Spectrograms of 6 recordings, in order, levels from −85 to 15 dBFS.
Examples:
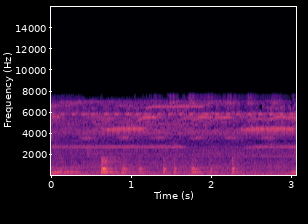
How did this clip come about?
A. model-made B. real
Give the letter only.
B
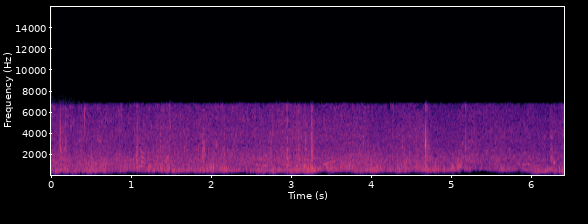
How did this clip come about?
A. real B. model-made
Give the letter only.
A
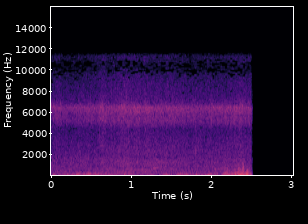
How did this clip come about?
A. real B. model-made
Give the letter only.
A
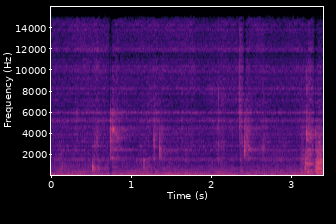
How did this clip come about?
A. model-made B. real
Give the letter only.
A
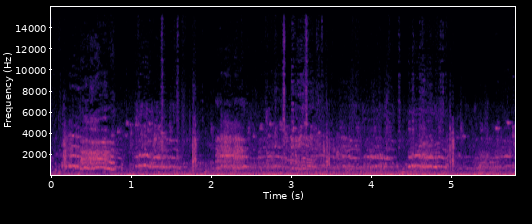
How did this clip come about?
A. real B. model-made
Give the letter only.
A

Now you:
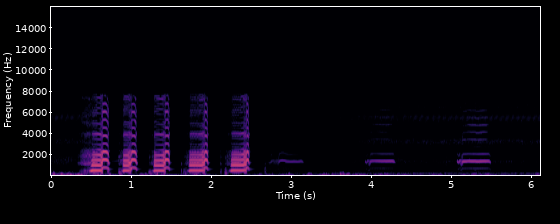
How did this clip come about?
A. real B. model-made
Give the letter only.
A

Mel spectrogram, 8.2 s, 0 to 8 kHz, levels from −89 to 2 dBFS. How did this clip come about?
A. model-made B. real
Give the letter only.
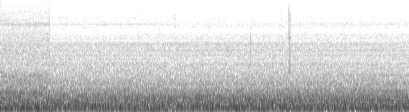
B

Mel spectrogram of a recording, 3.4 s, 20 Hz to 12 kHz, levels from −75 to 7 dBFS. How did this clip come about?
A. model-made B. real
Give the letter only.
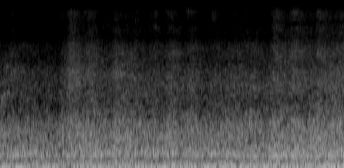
B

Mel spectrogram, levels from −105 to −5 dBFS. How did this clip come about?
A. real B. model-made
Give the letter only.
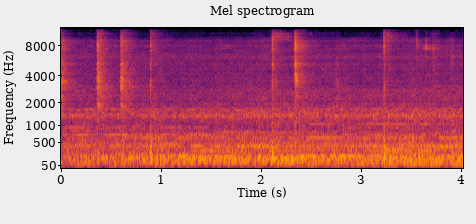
B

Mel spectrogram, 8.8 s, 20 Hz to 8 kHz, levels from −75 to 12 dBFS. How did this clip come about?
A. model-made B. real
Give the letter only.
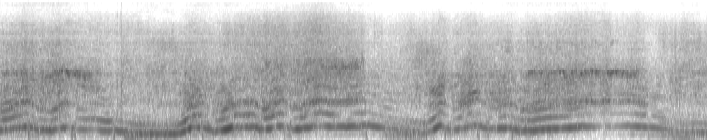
A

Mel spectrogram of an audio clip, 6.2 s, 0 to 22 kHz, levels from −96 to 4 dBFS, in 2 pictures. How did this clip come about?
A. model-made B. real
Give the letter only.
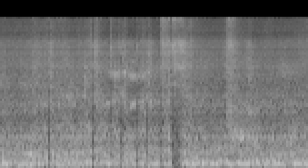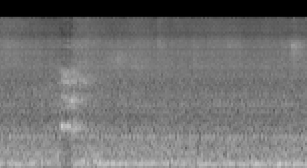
A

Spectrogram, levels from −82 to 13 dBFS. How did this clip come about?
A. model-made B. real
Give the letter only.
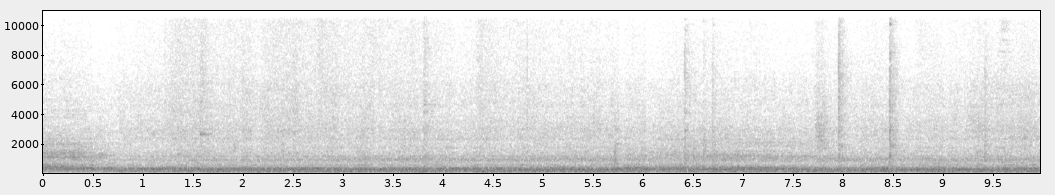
B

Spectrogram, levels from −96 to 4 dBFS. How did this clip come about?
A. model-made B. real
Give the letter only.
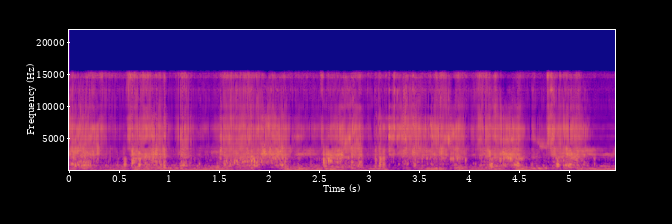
A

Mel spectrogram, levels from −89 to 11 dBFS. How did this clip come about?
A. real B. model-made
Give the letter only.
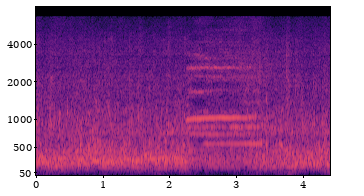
B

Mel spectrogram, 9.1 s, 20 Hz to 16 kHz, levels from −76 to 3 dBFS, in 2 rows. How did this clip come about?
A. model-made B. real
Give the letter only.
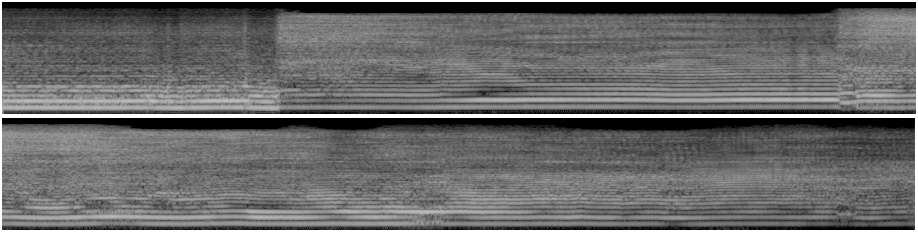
A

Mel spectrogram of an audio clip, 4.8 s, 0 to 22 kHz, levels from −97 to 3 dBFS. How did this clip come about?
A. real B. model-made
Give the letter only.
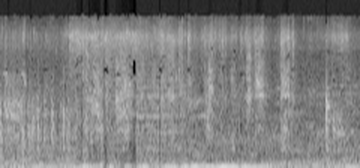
A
